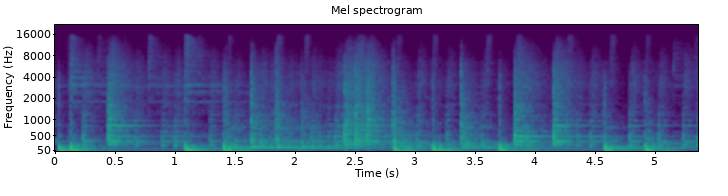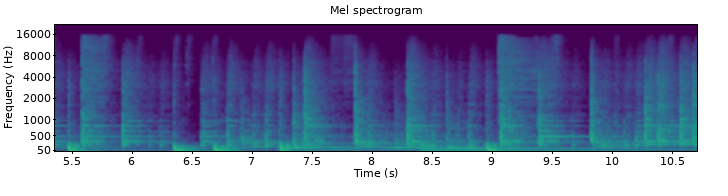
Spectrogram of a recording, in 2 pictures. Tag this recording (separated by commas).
Drum, Music, playing drum kit, Musical instrument, Drum kit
